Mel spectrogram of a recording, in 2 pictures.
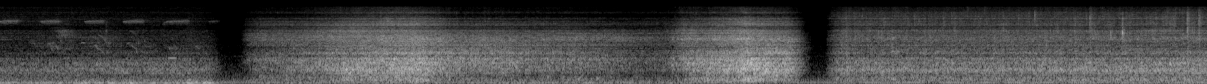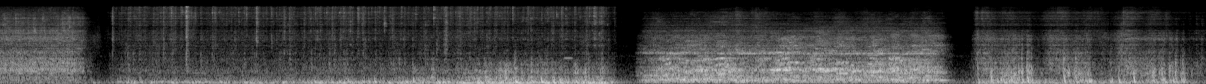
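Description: Recorded nature soundscapes from a 2022 Genesis G70's built-in Sounds of Nature feature, heard through the car's speakers inside the cabin. The tracks are switched every few seconds, each change marked by a brief gap. They include a lively forest, a rainy day and a snowy village.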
